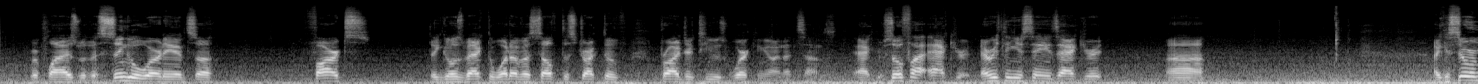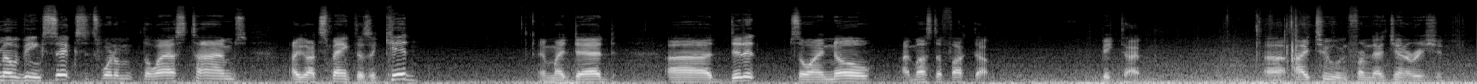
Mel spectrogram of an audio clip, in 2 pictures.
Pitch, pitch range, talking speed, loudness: 110 Hz, 100-130 Hz, 145 wpm, -15 LUFS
